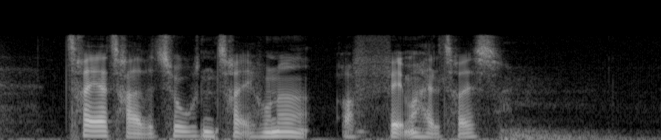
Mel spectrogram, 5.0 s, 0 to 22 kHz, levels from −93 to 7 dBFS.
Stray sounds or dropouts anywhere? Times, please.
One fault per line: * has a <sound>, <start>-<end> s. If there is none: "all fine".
all fine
